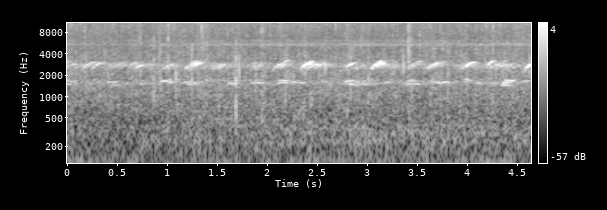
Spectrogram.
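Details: Coqui frogs chorusing during a tropical rain shower on the Big Island of Hawaii: repeated short two-part notes, the second rising and whistled, from several overlapping callers, over a steady hiss and patter of rain.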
